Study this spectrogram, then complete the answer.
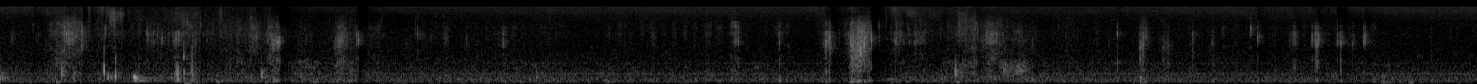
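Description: A small metal tool scrapes and taps softly against fingernails, close by.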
